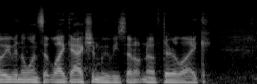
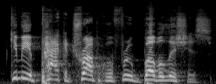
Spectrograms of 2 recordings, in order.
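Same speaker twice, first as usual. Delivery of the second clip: high, loud tough-guy demand; quoting Will Smith; 9 semitones higher, 7 dB louder than usual. Retold or imitated. Friend reciting a favorite movie line, high loud demand. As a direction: bark the candy order like a robber. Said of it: "I have that in my quotes".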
